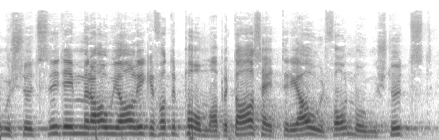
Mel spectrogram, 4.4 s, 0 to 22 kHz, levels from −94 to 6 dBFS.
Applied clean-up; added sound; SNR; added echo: none; none; none; none.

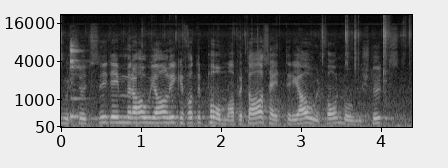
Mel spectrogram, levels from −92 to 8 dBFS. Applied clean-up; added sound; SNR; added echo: none; Cowbell + Crack; 12 dB; none.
